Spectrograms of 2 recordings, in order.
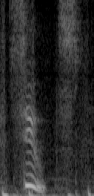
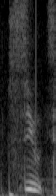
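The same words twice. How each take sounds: First: "Suits!" jumps much higher with a falling finish; All Might finally announces the suits, high and emphatic; announcing shout. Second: Said in the usual way. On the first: Retold or imitated. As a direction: fling out "Suits!" like a big reveal.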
